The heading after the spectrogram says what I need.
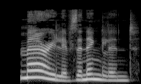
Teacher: Tu dois faire la liaison entre lives et in, puisque lives se termine par une consonne et in commence par une voyelle. C'est pareil pour la liaison entre in et England.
